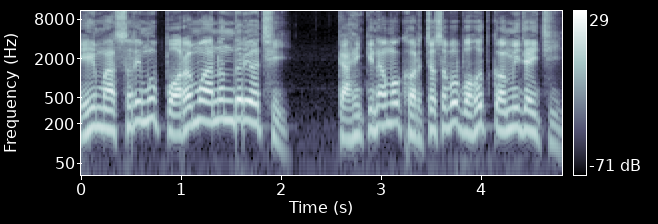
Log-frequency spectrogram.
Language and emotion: Odia, happy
